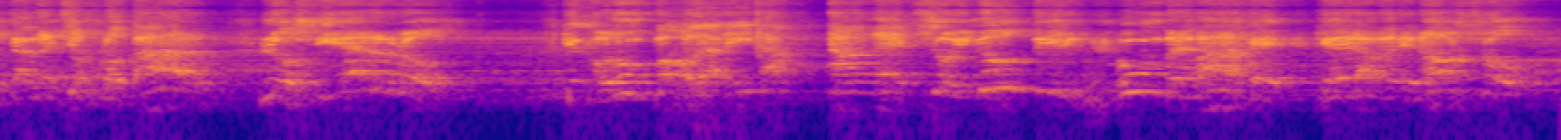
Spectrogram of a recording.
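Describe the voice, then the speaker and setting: A high-voiced Spanish preacher with a Spain accent, his lively delivery swinging from shouts to near whispers. The sound comes from an old cassette dictaphone recording made far from the pulpit in a large church hall. Heavy echo fills the hall, and clear music runs behind him. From Spain, Extremadura. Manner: dramatic, swings from shouting to hushed low tones. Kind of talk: Pentecostal-style sermon. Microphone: handheld dictaphone in the congregation. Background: music and congregation responses.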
